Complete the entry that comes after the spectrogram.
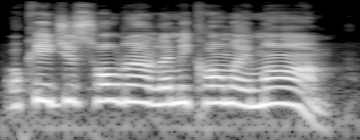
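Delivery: high, loud mock-wife voice; imitated wife. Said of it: "And she's like".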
